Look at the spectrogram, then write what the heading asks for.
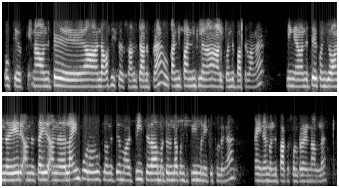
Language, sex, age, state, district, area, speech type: Tamil, female, 18-30, Tamil Nadu, Vellore, urban, conversation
